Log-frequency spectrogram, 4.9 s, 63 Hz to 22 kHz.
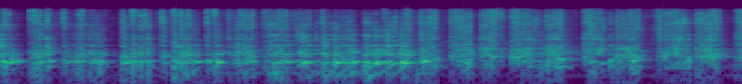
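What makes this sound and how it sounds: Long black nails scratch and tap an upright, clear plastic sports drink bottle with a ribbed lower body and a label, hollow and mostly empty. The result is a dense, continuous rasping scratch with quick clicky taps and a hollow plastic tone around 273 Hz. The bright, crackly texture rises and dips in rapid bursts.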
